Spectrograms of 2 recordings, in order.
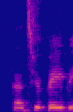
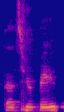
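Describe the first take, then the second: First: Soft, much higher, tender repeat; cooing it gently, like to a grieving friend; tender higher echo. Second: Said in the usual way. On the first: Real, not acted. Host gently echoes to the guest about her dog, tender and high.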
